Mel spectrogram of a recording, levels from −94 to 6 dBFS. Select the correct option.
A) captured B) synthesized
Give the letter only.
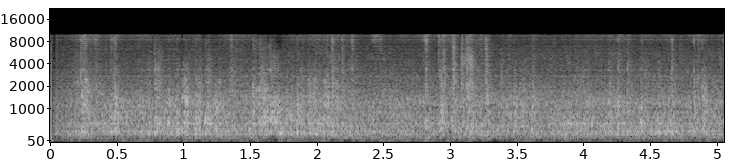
B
